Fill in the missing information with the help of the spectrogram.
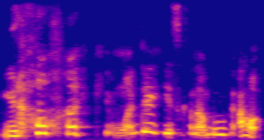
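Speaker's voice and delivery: high, laughing lament; mock-tearful dread. Real, not acted. Mother dreading her son moving out, half-laughing lament. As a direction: pitch it up high in half-joking dismay.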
